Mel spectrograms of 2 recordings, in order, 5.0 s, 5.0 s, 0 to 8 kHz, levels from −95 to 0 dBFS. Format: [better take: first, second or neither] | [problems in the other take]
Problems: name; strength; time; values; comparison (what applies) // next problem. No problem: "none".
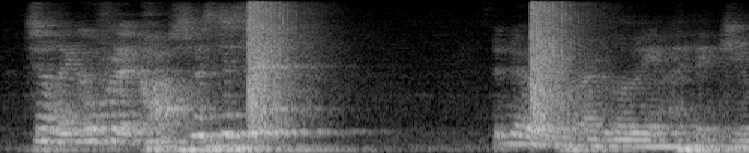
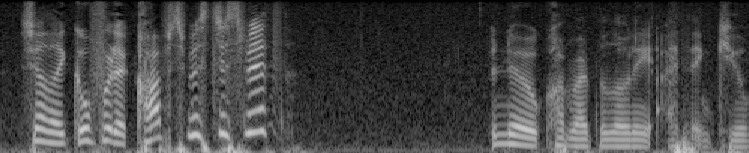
second | background sound (Gunshot, gunfire); 6 dB below the speech // room echo; dies away in 1.3 s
